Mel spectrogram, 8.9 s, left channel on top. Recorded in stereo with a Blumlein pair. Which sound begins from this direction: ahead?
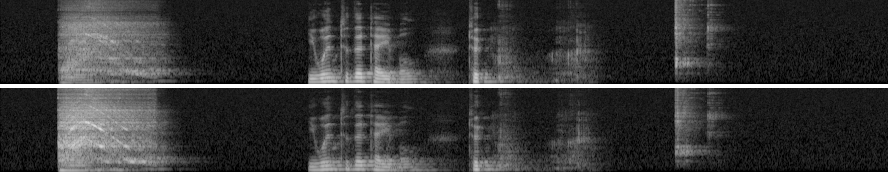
A man speaking, at 3.1 s.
